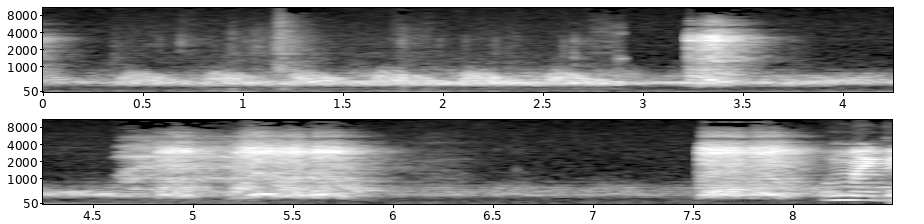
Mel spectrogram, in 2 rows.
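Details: Handheld home Doppler on pregnant abdomen, heard for the first time: fast, rhythmic whooshing pulses about 140 beats per minute; fetal heartbeat.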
